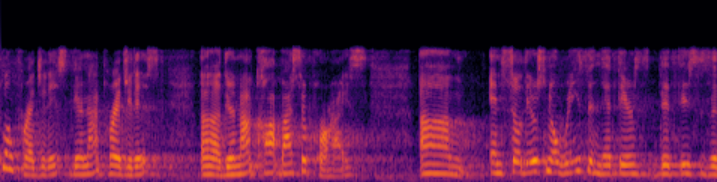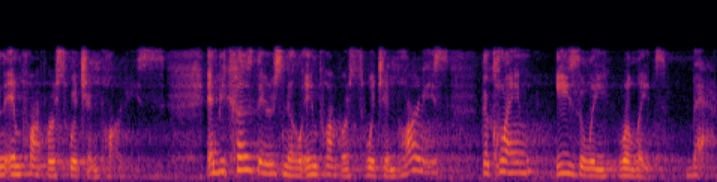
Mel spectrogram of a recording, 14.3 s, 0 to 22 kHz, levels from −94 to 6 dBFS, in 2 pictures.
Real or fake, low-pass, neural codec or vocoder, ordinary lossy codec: fake; 7.2 kHz; codec, 16 kHz, 16 kbps, FunCodec, trained on Chinese and English, 50 frames a second; Opus, 24 kbps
